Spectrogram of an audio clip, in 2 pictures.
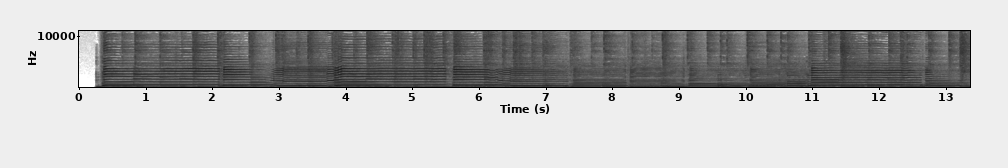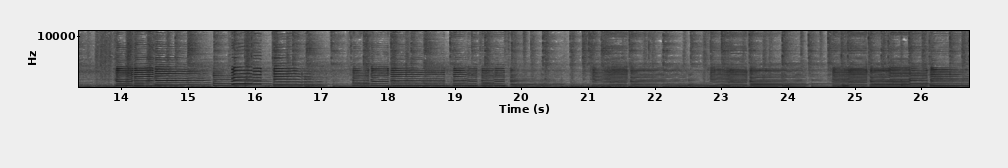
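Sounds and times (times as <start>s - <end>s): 
night waltz music: 0.3s - 26.7s.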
